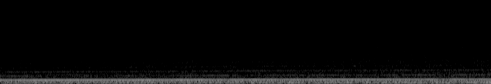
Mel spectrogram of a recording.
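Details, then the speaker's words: PC case fan with a resonance: steady low hum with a strong pure tone near 210 Hz that swells as the fan speed drifts. Some fans have no resonances and some have several. "it's interesting how some fans don't have any and some have several"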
